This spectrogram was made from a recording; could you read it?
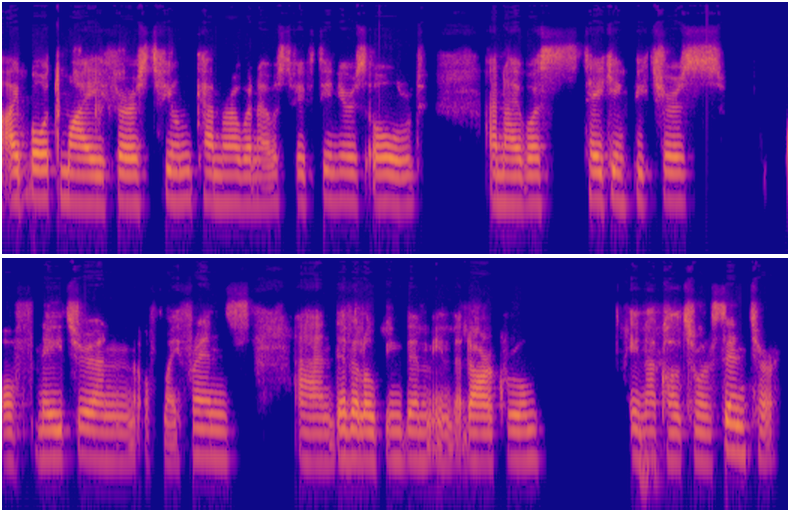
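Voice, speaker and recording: A woman from Finland, a native Finnish speaker, being interviewed about her work and talking thoughtfully, pausing and searching for words. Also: lowish voice, darkish tone, no echo, lo-fi sound. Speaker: interview guest, photojournalist. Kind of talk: online interview.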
